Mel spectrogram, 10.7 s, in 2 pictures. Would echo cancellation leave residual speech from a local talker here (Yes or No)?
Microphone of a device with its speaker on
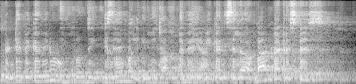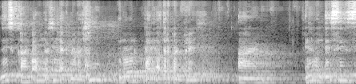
No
